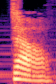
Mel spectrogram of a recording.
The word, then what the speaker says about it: tau: T, tau, tau, sounds like the T in the English word stop. As with pi, tau is never aspirated as it is in English.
